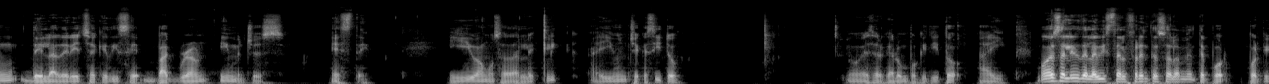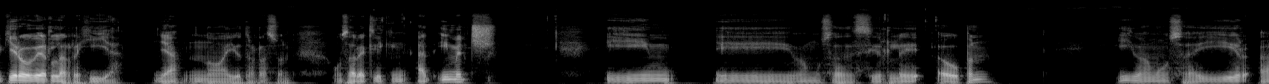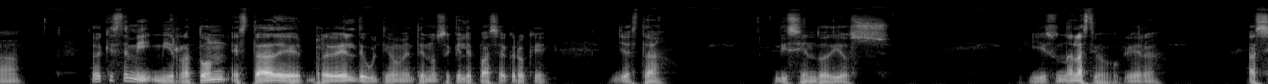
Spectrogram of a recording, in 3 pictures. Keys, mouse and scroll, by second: 2.9 click, 5.5 click, 7.4-8.0 scroll up 1, 8.6-10.5 shift+middle drag, 10.9-15.2 middle drag, 17.3 click, 18.3-22.8 scroll down 1, 22.8 click, 32.7 click, 34.8 click.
